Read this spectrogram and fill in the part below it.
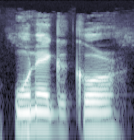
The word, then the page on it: une gwkor: Apatani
